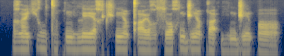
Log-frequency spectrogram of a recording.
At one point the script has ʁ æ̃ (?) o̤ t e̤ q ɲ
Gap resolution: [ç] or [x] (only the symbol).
ç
